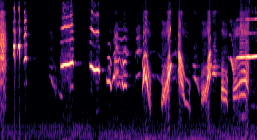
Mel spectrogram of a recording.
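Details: Oriental magpie-robin (kacer), a caged bird, in tayoraky-style song: loud clipped whistles and harsh ticking notes, then a run of rapid descending and rising slurred phrases.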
